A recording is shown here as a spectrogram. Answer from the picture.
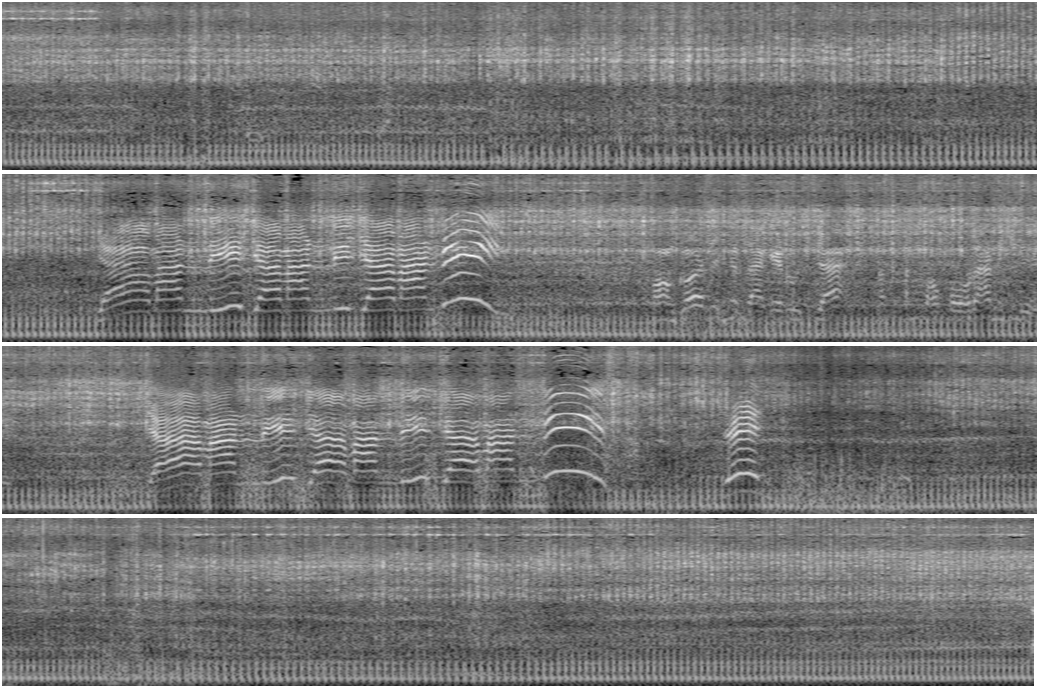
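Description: Small motorcycle engine running steadily while being ridden, a continuous low hum. A man's voice comes in twice, near a third of the way through and again past the middle.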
